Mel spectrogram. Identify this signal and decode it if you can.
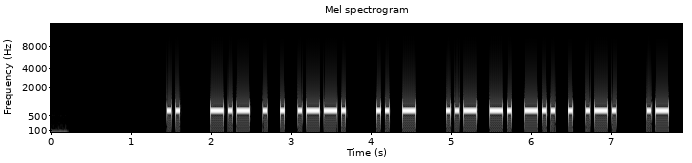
Morse code, heard as a keyed tone, about 22 wpm, 700 Hz. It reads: I KEEP IT UNDER A
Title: Sentences from Top 1000 Words - Review Part 2 - 22wpm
